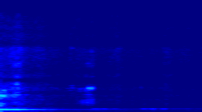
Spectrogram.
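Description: Faint steady hum of two close tones in a quiet room, after a voice trails off at the start.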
